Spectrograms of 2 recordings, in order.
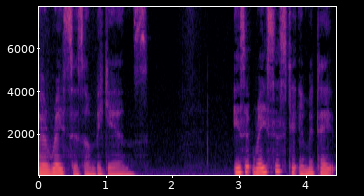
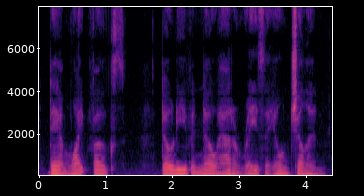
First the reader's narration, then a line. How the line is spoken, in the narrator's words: she muttered under her breath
